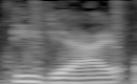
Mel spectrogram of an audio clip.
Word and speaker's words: DJI: Y esa es la pronunciación correcta. DJI Osmo Action.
